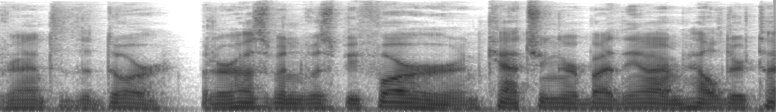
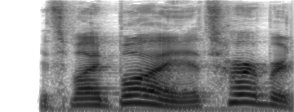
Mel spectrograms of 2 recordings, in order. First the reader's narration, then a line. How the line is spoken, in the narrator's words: she cried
